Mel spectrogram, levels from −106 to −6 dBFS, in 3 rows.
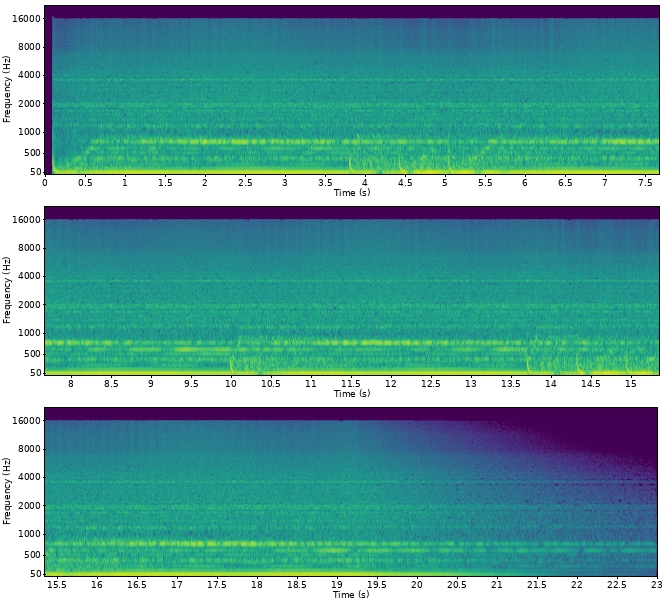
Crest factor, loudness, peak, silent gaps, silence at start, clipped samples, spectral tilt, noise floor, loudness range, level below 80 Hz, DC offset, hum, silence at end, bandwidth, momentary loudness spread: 12 dB; -22 LUFS; -8 dBFS; none; 0.1 s; under 0.1%; -5 dB/octave; -51 dBFS; 3 LU; -20 dBFS; under 0.1%; none; 1.6 s; 14.5 kHz; 4 LU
